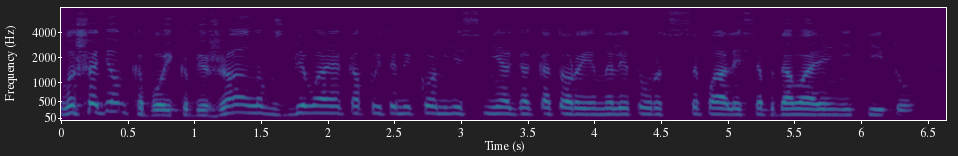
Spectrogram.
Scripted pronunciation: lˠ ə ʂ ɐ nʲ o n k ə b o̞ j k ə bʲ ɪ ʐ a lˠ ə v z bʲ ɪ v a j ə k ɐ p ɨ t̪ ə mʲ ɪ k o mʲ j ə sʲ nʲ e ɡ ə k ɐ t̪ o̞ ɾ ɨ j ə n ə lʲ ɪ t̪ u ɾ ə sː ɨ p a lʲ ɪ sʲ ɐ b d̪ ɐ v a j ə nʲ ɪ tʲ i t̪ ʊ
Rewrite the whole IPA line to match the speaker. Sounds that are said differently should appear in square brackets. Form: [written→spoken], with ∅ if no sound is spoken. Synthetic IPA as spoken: lˠ ə ʂ ɐ [nʲ→dʲ] o n k ə b o̞ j k ə bʲ ɪ ʐ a lˠ ə v z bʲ ɪ v a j ə k ɐ p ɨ t̪ ə mʲ ɪ k o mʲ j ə sʲ nʲ e ɡ ə k ɐ t̪ o̞ ɾ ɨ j ə n ə lʲ ɪ t̪ u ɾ ə sː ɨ p a lʲ ɪ sʲ ɐ b d̪ ɐ v a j ə nʲ ɪ [tʲ→kʲ] i t̪ ʊ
